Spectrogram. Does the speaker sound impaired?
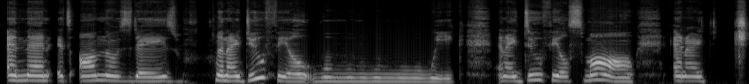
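Yes: stuttering; lifelong stutter since grade school, past speech therapy, public speaking since 2014 as fear exposure; comfortable speaking publicly while stuttering, still concerned about stuttering on conference calls; trouble saying own name, avoided phone calls and talking, speaks freely while stuttering; here repeated sounds, blocks.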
